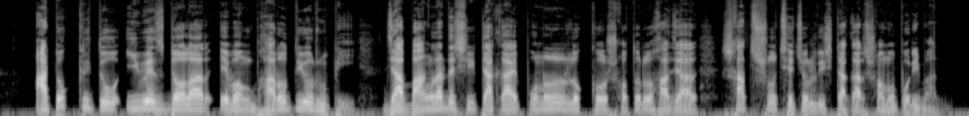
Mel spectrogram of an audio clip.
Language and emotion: Bengali, neutral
